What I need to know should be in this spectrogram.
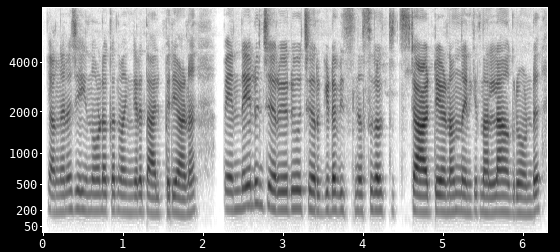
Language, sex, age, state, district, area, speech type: Malayalam, female, 60+, Kerala, Kozhikode, rural, spontaneous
